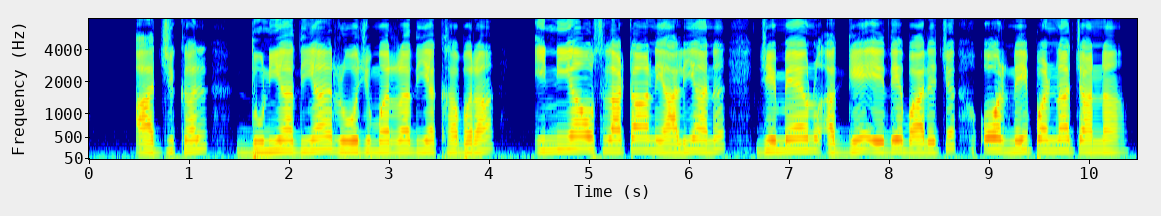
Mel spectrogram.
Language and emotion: Dogri, sad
